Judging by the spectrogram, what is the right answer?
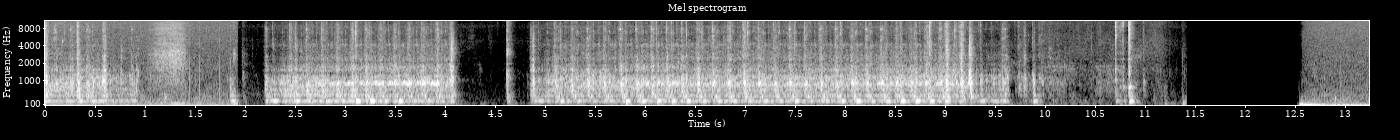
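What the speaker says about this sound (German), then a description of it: "Jetzt kannst du entlang dieser Linie nähen." Sewing machine stitching a seam along a marked line on a pillow-made bag, running in steady continuous bursts with a pause midway and a short stop-start near the end, close and clear with no talk.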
